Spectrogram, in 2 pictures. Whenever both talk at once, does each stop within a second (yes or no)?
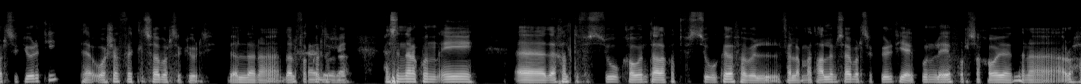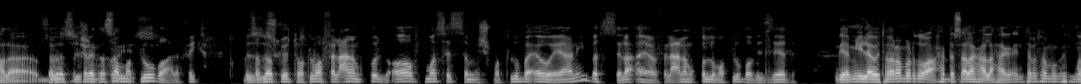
no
